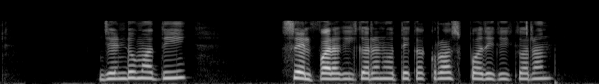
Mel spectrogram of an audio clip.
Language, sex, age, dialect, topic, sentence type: Marathi, female, 25-30, Varhadi, agriculture, question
